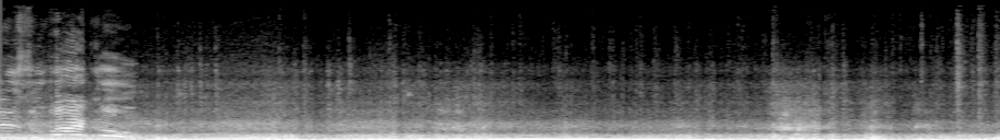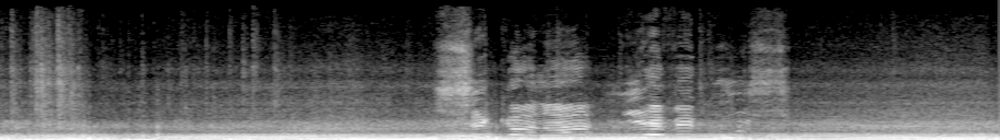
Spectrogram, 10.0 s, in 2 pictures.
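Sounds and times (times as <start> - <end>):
car engine pulling hard: 0.0 - 10.0.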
